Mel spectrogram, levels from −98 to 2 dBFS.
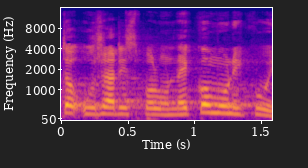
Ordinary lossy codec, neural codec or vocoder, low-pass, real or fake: AAC, 64 kbps; none; 14.4 kHz; real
